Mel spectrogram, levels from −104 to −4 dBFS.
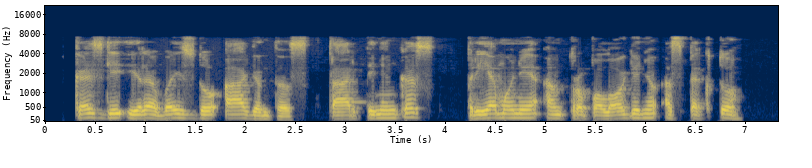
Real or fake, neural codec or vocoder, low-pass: real; none; 7.2 kHz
